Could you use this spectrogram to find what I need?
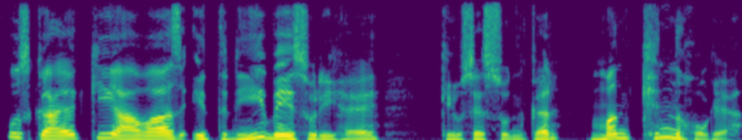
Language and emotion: Hindi, disgusted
